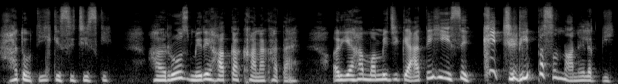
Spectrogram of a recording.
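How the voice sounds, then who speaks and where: A woman's voice: medium pitch, animated, brisk, lightly acted. A woman voicing a jealous, resentful young daughter-in-law in a cartoon story, indignant and complaining. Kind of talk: Hindi cartoon story acting.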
